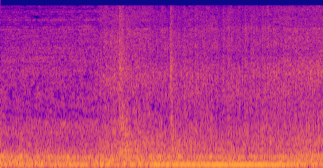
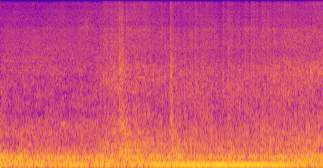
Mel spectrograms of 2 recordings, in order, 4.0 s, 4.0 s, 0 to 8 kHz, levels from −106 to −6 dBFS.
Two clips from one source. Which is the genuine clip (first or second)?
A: first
